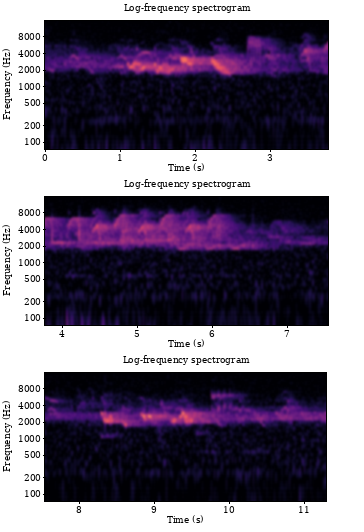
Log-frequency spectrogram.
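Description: Birds chirping and singing, with a quick run of repeated rising-and-falling chirps in the middle, over a faint steady hum.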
